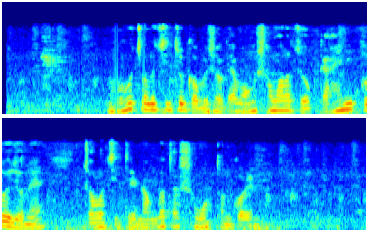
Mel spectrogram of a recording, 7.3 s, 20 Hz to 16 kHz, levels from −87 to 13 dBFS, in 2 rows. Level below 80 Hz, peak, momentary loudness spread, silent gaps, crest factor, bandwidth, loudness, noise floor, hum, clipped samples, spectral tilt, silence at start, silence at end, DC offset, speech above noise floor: -44 dBFS; -2 dBFS; 19 LU; none; 18 dB; 7.8 kHz; -20 LUFS; -43 dBFS; none; under 0.1%; -6 dB/octave; 0.05 s; 0.25 s; under 0.1%; 24 dB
